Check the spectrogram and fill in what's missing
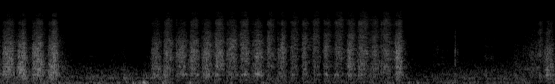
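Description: A handheld blue bristle brush scrubs a small wet, foamy Persian-style pile rug, making rapid, rhythmic back-and-forth strokes of bright, hissy friction at about four per second. A short burst of strokes is followed by a quieter pause, then a longer steady run of scrubbing that drops off into softer brushing near the end.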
